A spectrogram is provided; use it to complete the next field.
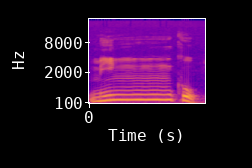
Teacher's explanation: জিব্বার সবচেয়ে পেছনের অংশ যেটা, তার থেকে একটু সামনে জায়গাটা, এটা হচ্ছে কাফ, উপরে তালুতে লাগিয়ে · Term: কাফের ইখফা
